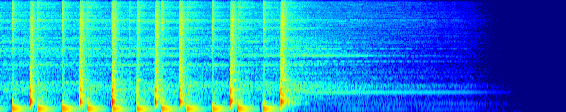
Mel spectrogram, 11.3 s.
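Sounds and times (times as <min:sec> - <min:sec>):
slow bop drumming: 0:00.0 - 0:06.1.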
